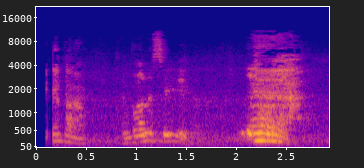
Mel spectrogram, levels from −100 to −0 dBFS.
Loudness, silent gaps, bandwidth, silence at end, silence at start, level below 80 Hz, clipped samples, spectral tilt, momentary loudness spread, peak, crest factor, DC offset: -27 LUFS; none; 10.5 kHz; 0.25 s; 0.15 s; -72 dBFS; under 0.1%; -6 dB/octave; 23 LU; -10 dBFS; 20 dB; under 0.1%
